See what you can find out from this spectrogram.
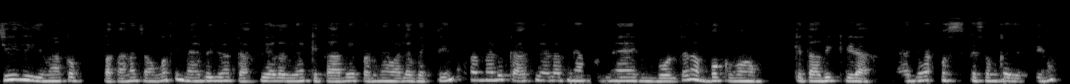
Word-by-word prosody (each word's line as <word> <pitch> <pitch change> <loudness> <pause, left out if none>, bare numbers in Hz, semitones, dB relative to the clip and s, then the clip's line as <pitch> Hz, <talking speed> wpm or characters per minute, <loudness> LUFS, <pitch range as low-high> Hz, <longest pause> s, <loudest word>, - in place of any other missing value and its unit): जी, 200 - +1
जी, 210 -1 +8
जी, 160 -2 +2
मैं 150 0 +3
आपको 155 +2 0 0.3
बताना 140 +3 -1
चहूँगा 155 +1 -2
कि 220 - +1
मैं 155 -1 0
भी 165 - +3
जो 165 - +1
है 175 - +1
काफ़ी 140 +3 -2
ज़्यादा 155 0 +2
जो 150 - +1
है 155 - +2
किताबें 150 0 -1
पढ़ने 145 0 0
वाला 145 +1 +1
व्यक्ति 145 +4 -3
हूँ 210 +6 +3 0.2
और 190 - +2
मैं 190 0 +1
भी 210 - +3
काफ़ी 160 +5 -3
ज़्यादा 180 -1 -3
अपने 175 -1 -1
आप 165 0 -3 0.5
में 150 -2 -1
बोलते 145 +5 0
हैं 220 - +3
ना 220 - +7
बुकवॉर्म, 150 -3 +2 0.4
किताबी 155 0 +3
कीड़ा। 155 -3 +2 0.4
मैं 155 - -2
जो 175 +3 +1
है - - +1
उस 170 -2 -2
किस्म 160 -1 0
का 165 +1 +1
व्यक्ति 140 +2 -8
हूँ। 195 +9 0
155 Hz, 240 wpm, -23 LUFS, 150-170 Hz, 0.5 s, जी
